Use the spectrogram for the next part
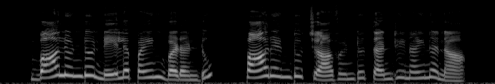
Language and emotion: Telugu, neutral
